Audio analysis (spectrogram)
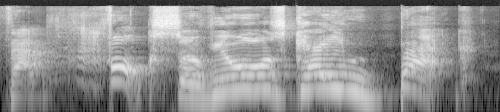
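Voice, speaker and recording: A woman acting out a furious middle-aged man with a volcanic temper, roaring and ranting in a storybook reading. His outrage climbs high and loud, the delivery swinging wildly. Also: expressive, drawn-out words, exaggerated voice. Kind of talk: audiobook character reading.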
